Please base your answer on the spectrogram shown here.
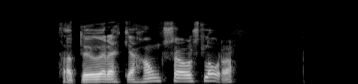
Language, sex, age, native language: Icelandic, male, 30-39, Icelandic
